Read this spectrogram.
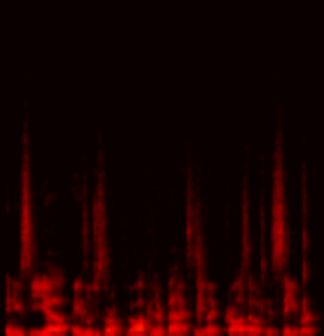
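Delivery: plain reading voice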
